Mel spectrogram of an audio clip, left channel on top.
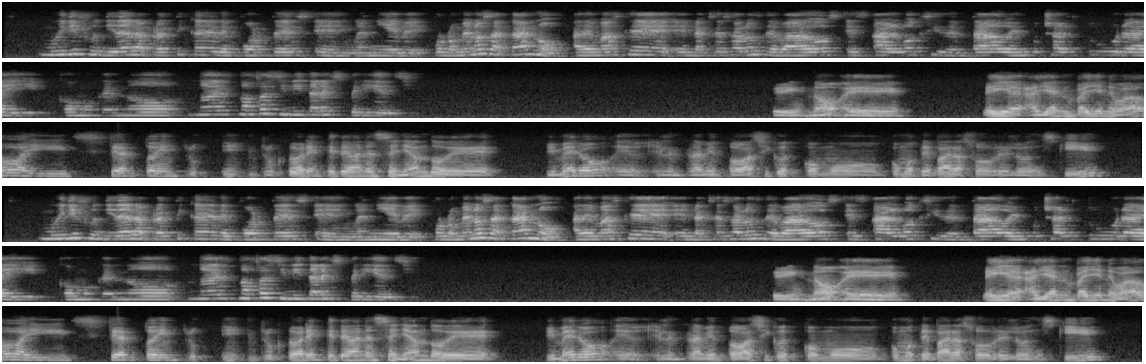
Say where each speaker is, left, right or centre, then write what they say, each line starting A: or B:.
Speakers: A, on the right; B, on the right.
A: muy difundida la práctica de deportes en la nieve, por lo menos acá no. Además que el acceso a los nevados es algo accidentado, hay mucha altura y como que no, no es, no facilita la experiencia.
B: Sí, no, eh, y a- allá en Valle Nevado hay ciertos instru- instructores que te van enseñando de, primero, eh, el entrenamiento básico es cómo, cómo te paras sobre los esquís.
